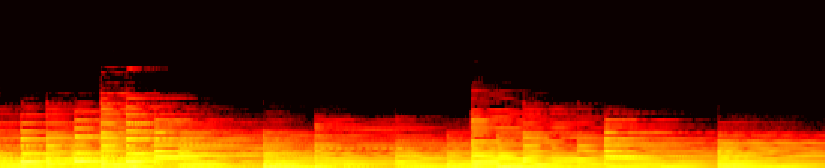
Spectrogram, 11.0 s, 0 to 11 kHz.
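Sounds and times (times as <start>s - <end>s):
soft piano chords: 0.0s - 11.0s.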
